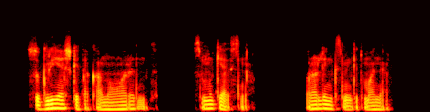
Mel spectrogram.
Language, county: Lithuanian, Panevėžys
